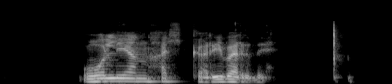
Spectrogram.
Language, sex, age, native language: Icelandic, male, 30-39, Icelandic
